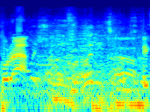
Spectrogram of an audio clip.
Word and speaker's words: Quran: How do you say? Quran. There is a Arabic letter that will be hard to say, which is qaf. Quran. It will be hard to say because you don't have it in English.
